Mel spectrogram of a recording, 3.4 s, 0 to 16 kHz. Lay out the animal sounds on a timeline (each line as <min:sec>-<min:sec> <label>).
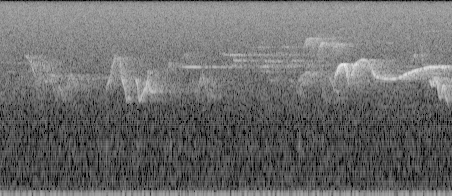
0:00.0-0:03.4 Red-eyed Vireo (Vireo olivaceus)
0:01.1-0:02.5 Hermit Thrush (Catharus guttatus)
0:02.4-0:03.4 Eastern Wood-Pewee (Contopus virens)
